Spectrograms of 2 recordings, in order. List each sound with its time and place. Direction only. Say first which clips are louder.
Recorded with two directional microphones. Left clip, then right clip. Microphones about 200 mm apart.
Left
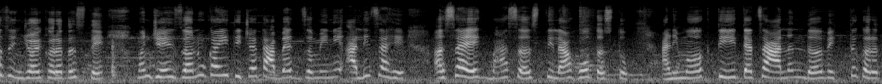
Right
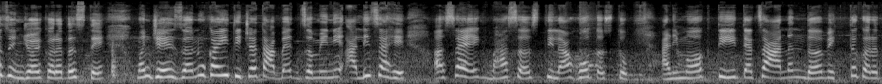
0.0 s a woman's voice: right 4 dB; 20° right (ahead or behind)
4.4 s a woman's voice: left 2 dB; 10° right (ahead or behind)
